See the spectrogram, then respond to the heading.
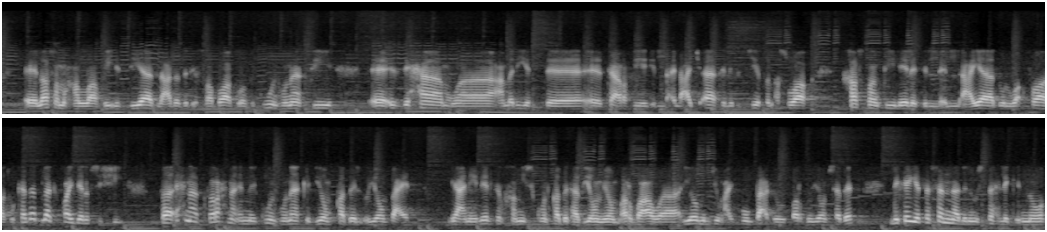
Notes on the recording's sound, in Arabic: اتصال هاتفي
